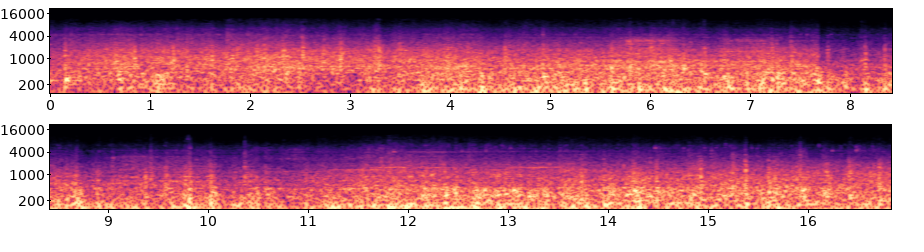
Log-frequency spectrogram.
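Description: A miniature train running along narrow-gauge track, heard from an open passenger car: a steady rumble and rattle of the cars rolling over the rails.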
